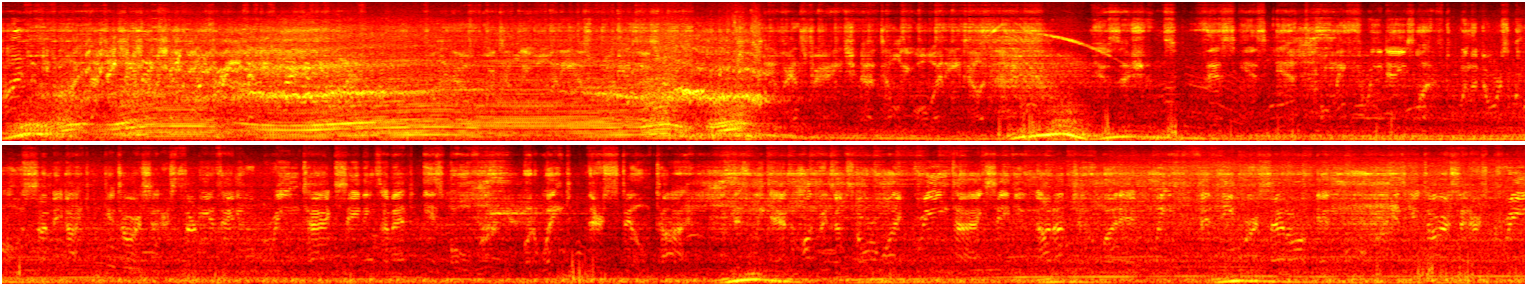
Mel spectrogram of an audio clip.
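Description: Drag-strip cars at the starting line: an engine revved hard for several seconds, its pitch rising and falling, then dropping off about eight seconds in. After that, engines idle with a few short rev blips while the cars stage.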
